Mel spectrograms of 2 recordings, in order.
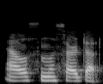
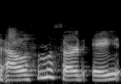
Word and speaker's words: Alison Lessard: me on my website which is my name Allison Lessard comm Allison with 1l and you'll have the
